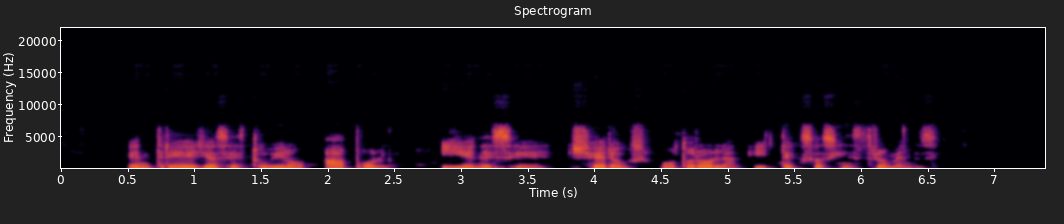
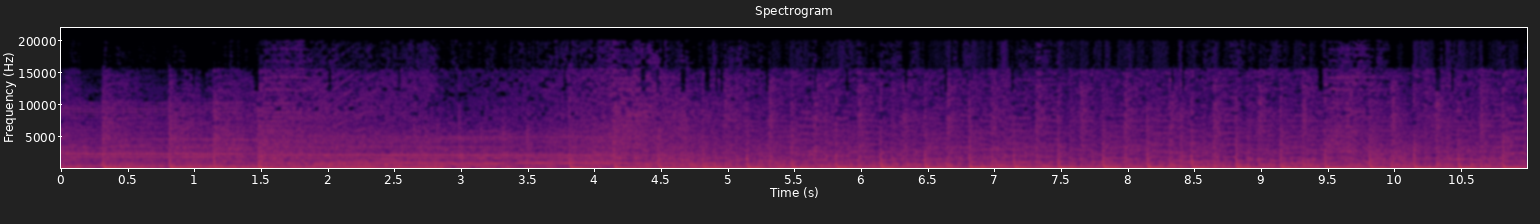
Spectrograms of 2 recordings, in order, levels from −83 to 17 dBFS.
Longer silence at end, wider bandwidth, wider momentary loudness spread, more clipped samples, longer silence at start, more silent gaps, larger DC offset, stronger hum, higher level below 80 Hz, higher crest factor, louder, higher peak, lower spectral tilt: first, 0.8 s vs 0 s; second, 7.2 kHz vs over 20 kHz; first, 9 LU vs 2 LU; neither; first, 0.5 s vs 0 s; first, 2.62-2.66 s vs none; neither; neither; about the same, -36 dBFS vs -36 dBFS; first, 18 dB vs 12 dB; first, -20 LUFS vs -31 LUFS; first, -2 dBFS vs -18 dBFS; first, -5 dB/octave vs -3.5 dB/octave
